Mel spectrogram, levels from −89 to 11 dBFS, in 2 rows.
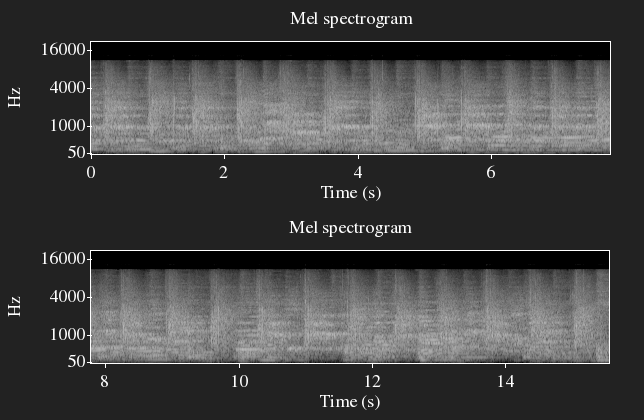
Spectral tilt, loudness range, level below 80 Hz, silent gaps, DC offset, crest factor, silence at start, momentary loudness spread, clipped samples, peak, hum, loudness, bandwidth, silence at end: -1.5 dB/octave; 1 LU; -68 dBFS; none; under 0.1%; 16 dB; 0 s; 3 LU; under 0.1%; -2 dBFS; none; -18 LUFS; 11.5 kHz; 0 s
